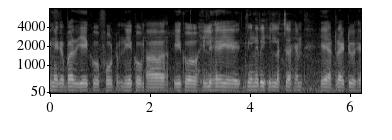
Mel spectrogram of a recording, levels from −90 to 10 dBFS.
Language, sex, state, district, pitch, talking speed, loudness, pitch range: Hindi, male, Maharashtra, Solapur, 120 Hz, 175 wpm, -33 LUFS, 115-125 Hz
